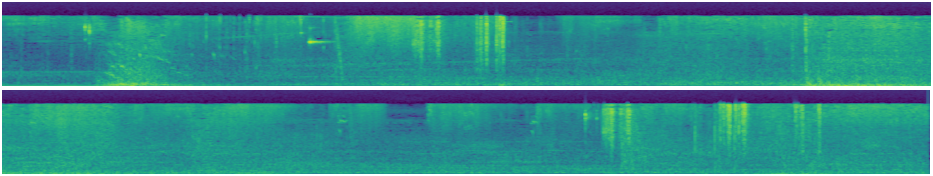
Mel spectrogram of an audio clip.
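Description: A low stormy rumble swells and roars.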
